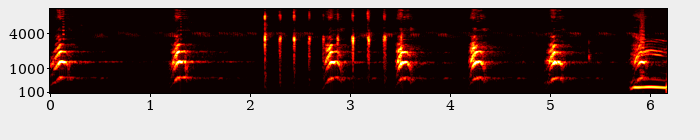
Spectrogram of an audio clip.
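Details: Small black dog barks in short, bright yaps repeated roughly every 0.7 seconds, with a burst of quick clicking sounds in the middle and a longer lower whining note at the end.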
